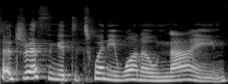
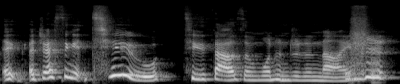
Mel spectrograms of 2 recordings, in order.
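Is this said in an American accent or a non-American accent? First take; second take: American; non-American. First: It is said in a put-on American accent. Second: It is said in the speaker's own non-American accent.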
